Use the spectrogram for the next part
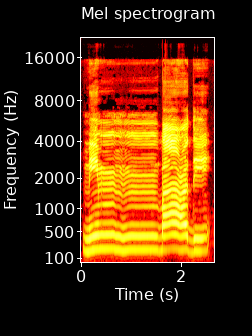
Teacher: নাকের বাঁশি দ্বারা গুনাহ করে পড়ব। কারণ মিম সাকিনের পরে বা থাকলে সেখানে আমাদের গুনাহ করতে হয়।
